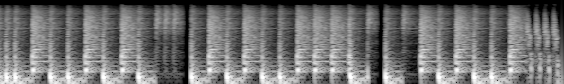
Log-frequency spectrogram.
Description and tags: Glitch looped drum pattern made by digital tracker.
Please check up my commercial portfolio.
Your visits and listens will cheer me up!
Thank you.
